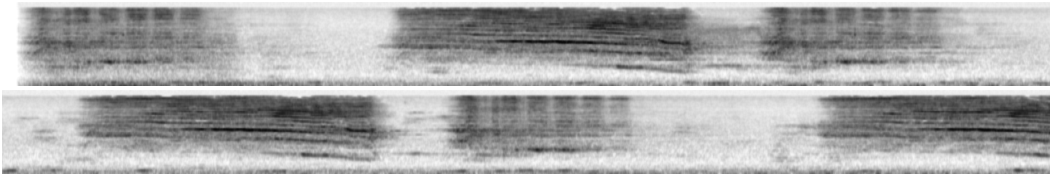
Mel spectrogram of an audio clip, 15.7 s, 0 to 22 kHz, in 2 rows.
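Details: Mechanical ventilator operating: rhythmic hissing air bursts with falling whine tones, cycling about 11 breaths a minute.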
